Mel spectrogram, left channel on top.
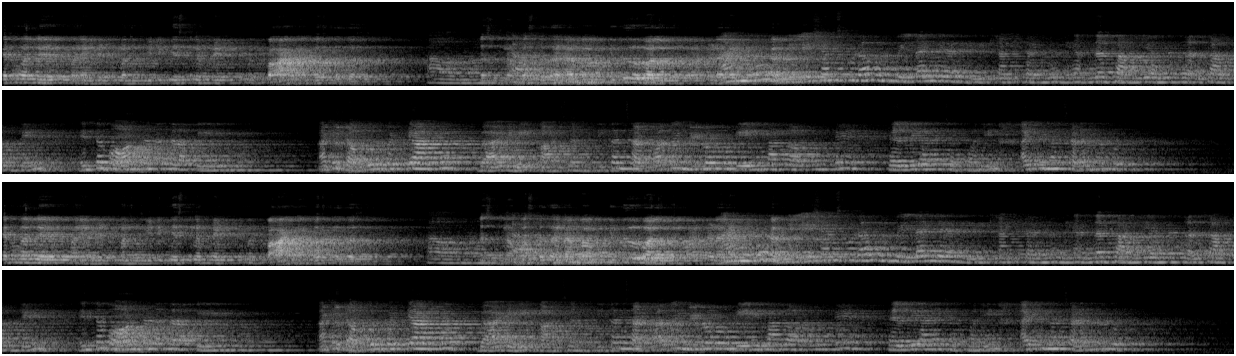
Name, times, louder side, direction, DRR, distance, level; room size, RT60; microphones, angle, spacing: voice 1, 0.0-3.6 4.8-7.4 7.7-7.8 13.4-13.6 15.5-15.8 19.2-19.3, equal, 45° right, -5 dB, 1.8 m, -28 dB
voice 2, 4.2-5.8 7.2-14.9 15.5-23.6, left 1 dB, 20° right, -6 dB, 1.1 m, -31 dB
8.3 x 4.5 x 6.4 m, 2.3 s
head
